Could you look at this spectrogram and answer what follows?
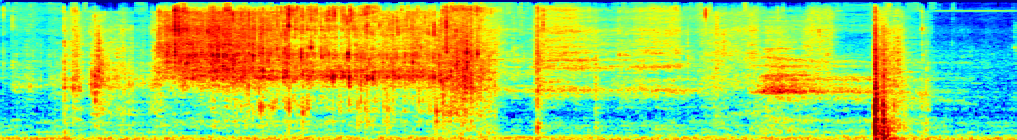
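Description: Split peas rinsed under a running tap, a steady close gush of water splashing for several seconds, ending with a sharp knock of a pot or bowl near the end.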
